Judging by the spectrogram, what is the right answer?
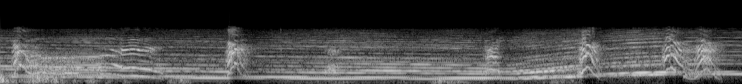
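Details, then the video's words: Tia, a pet dog, howling: a long sustained wavering tone that sags slowly then rises again, broken by sharp bent yips near two, five, six and seven seconds, above a steady droning tone. "Howling dog (Tia)"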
